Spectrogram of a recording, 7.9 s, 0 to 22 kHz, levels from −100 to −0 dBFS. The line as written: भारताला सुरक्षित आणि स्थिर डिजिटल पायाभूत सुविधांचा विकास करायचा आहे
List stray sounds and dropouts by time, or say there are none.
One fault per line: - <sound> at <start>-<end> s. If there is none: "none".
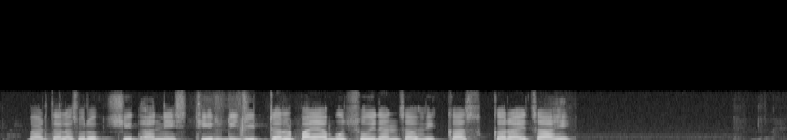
none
